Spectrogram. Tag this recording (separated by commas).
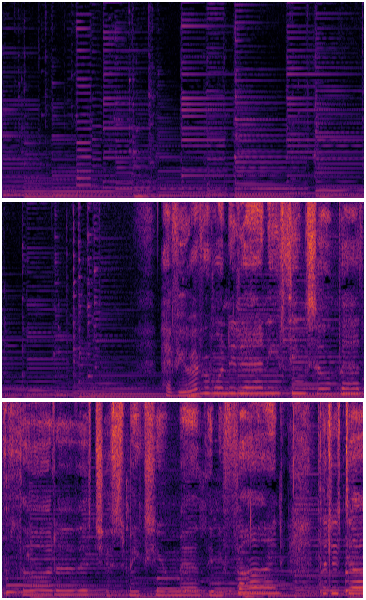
Music, New-age music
